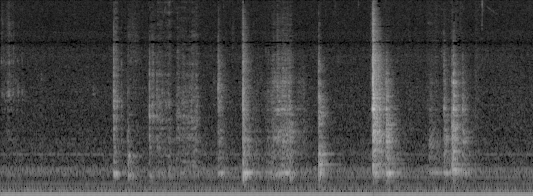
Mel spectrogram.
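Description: Steady low hum of running equipment, with a scattered handful of short, sharp clinks and scrapes like hard objects knocking together; the loudest comes about three-quarters of the way through.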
